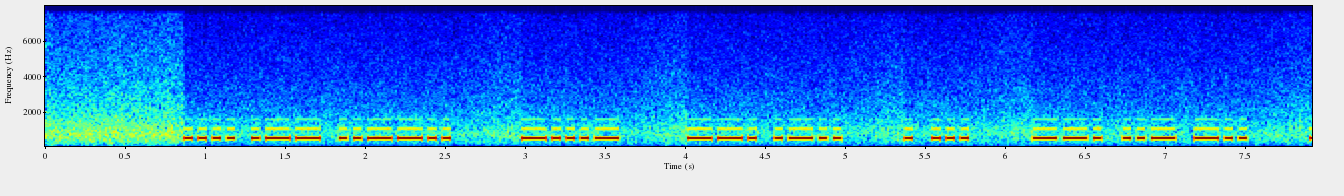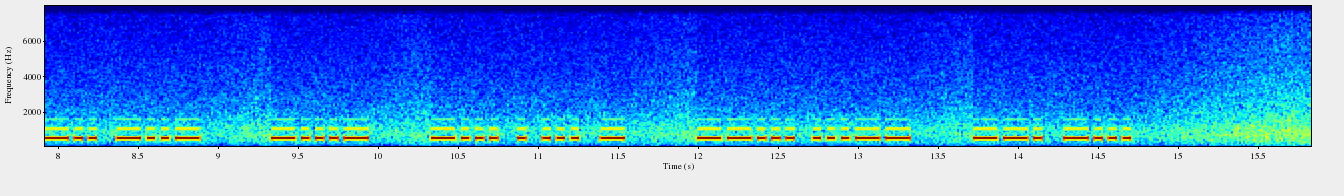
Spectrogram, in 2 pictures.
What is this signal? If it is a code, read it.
Morse code, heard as a keyed tone, hand-sent with a paddle, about 27 wpm, 540 Hz. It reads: HW? <BT> GL ES GUD DX <BT> BEST 73 GB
